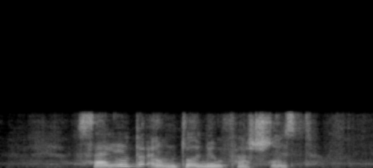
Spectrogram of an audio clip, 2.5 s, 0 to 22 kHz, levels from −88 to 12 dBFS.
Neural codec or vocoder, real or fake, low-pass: codec, 24 kHz, 1.5 kbps, HILCodec; fake; 7.2 kHz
